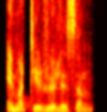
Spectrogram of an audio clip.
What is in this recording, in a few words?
"immaterialism", Indian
